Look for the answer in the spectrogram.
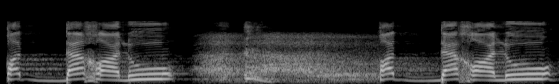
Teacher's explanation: دال کو دال میں مکمل داخل کریں گے · Term: ادغام مثلین تام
